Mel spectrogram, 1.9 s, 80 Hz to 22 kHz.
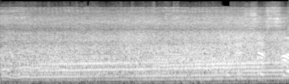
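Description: A Kawasaki ZR-7 motorcycle with a carburetor is ridden on the road, giving a loud, continuous engine drone that climbs slightly in pitch as it pulls.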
